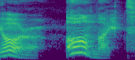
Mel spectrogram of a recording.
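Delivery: loud, booming, heroic delivery. Retelling a story in which a character speaks: All Might voice.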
